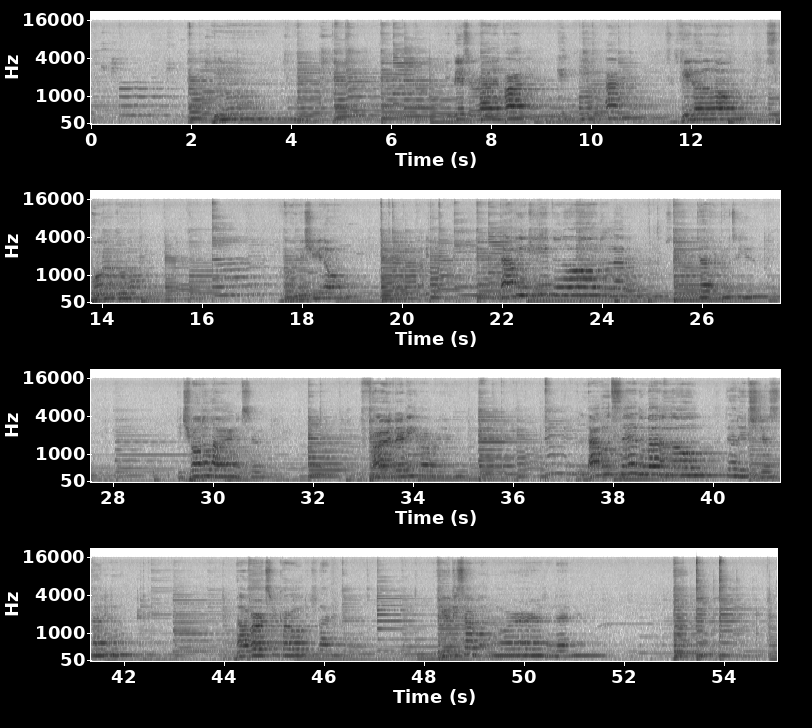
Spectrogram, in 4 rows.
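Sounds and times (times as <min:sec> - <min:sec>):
strummed acoustic guitar: 0:00.0 - 0:55.0
man singing into microphone: 0:02.2 - 0:04.8, 0:07.0 - 0:15.2, 0:17.6 - 0:20.8, 0:21.7 - 0:27.5, 0:29.3 - 0:31.4, 0:33.0 - 0:35.5, 0:37.3 - 0:42.3, 0:44.2 - 0:46.8, 0:48.2 - 0:51.8.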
